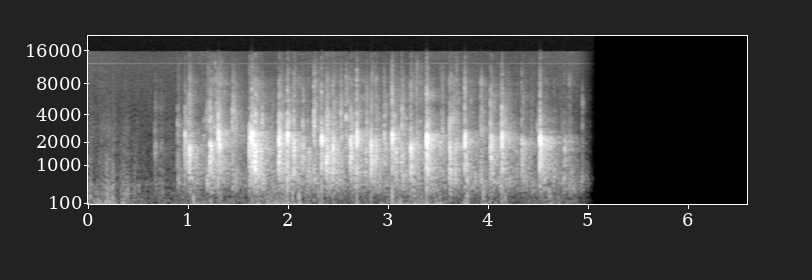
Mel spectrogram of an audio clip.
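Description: Audience applauding with many separate, irregular claps, starting about a second in and cut off suddenly about five seconds in.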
